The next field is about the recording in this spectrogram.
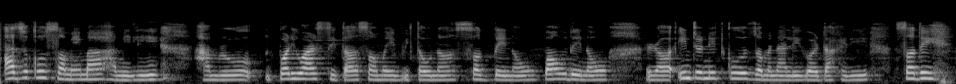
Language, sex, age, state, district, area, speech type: Nepali, female, 18-30, West Bengal, Kalimpong, rural, spontaneous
